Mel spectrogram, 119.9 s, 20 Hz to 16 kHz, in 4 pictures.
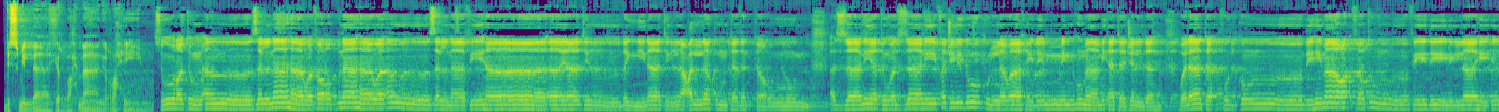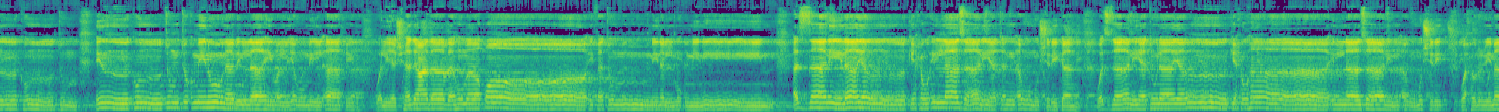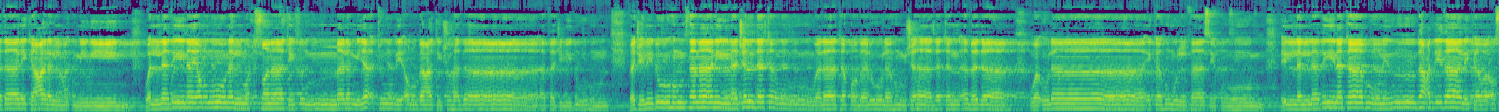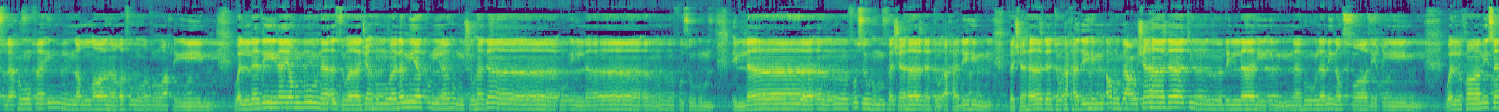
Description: Surah Nur Recitation by Sheikh Maher Mueaqly
Surah Nur, listen online mp3 tilawat / recitation in Arabic recited by Imam e Kaaba Sheikh Maher al Mueaqly.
